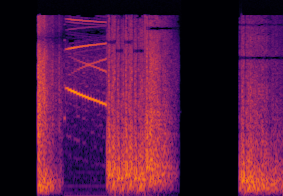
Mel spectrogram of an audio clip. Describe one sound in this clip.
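A wooden hut blows apart with a loud blast.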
